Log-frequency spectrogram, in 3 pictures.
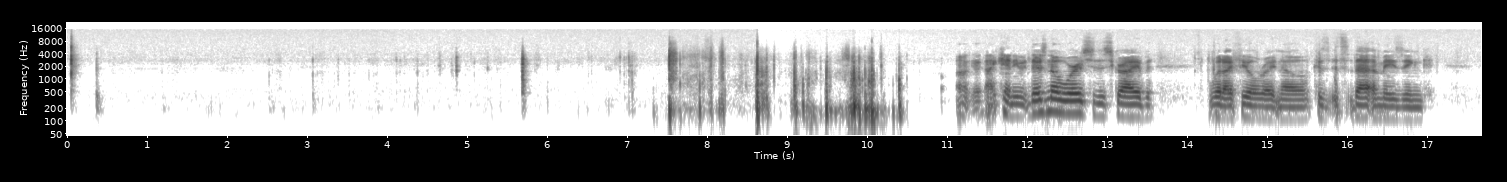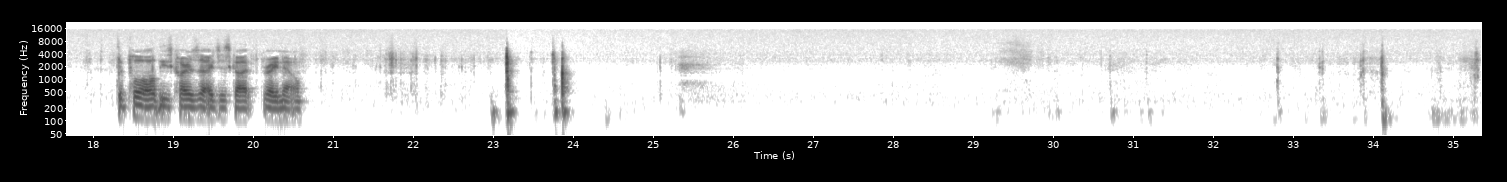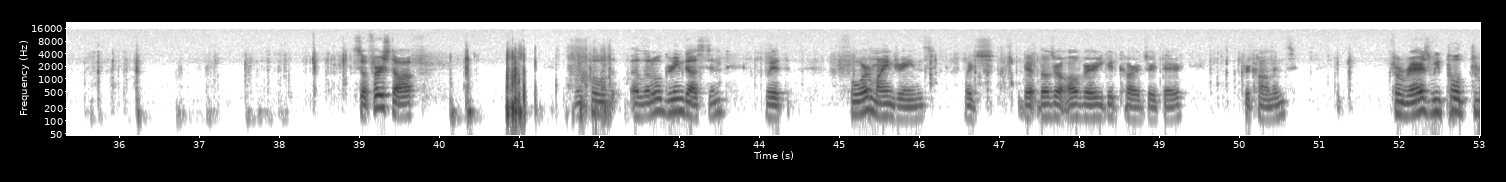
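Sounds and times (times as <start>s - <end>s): cards shuffling and rustling: 2.5s - 10.5s, 17.9s - 24.0s, 32.8s - 39.2s, 40.2s - 51.5s
cards clicking and tapping: 23.0s - 24.0s.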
